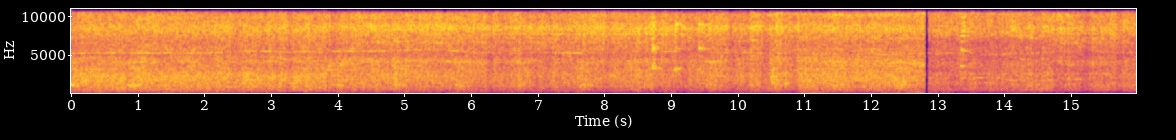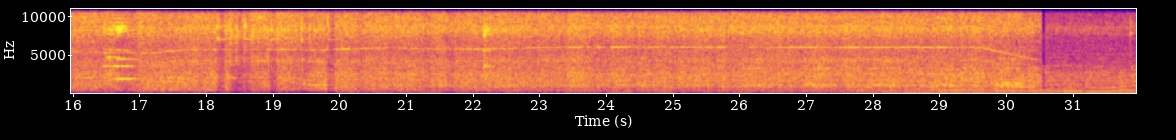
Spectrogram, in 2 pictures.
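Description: Metal lathe running, turning a large metal bearing ring clamped in a four-jaw chuck while the cutting tool scrapes across the spinning metal. It is a steady machine noise, a little quieter in the highs from about thirteen seconds in.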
